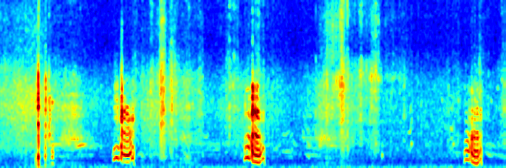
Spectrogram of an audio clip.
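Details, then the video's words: Francolin calls: several loud wavering, nasal notes repeated every couple of seconds, each a short warbling phrase, with a sharp click at the start and low background hum. "teetar ki awaz,the stunning sounds of pheasant bird sounds"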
